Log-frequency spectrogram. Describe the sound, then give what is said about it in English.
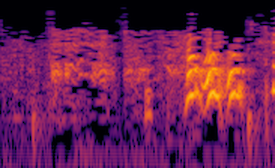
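A dog in a woodshed whimpers and yips, giving a few thin, wavering whines that grow louder and more tonal toward the end, over faint background noise. “Hey, that's a dog back here in the woodshed. I wonder what kind of a dog.”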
